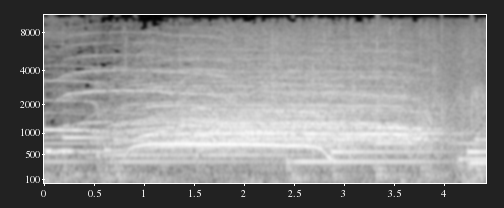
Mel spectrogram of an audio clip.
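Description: A female singer's voice holds one long sustained note that slides down near the end, over steady sustained keyboard chords in a live pop ballad. Audience cheering and whoops rise under the held note.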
